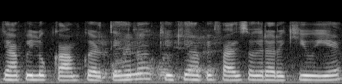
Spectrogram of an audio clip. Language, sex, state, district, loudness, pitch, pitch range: Hindi, female, Chhattisgarh, Raipur, -14 LUFS, 210 Hz, 200-215 Hz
